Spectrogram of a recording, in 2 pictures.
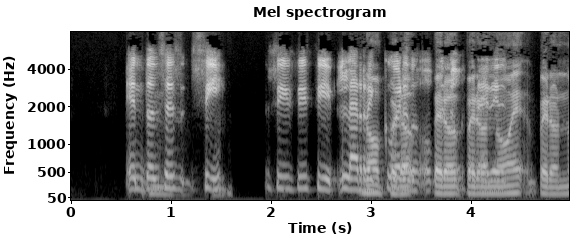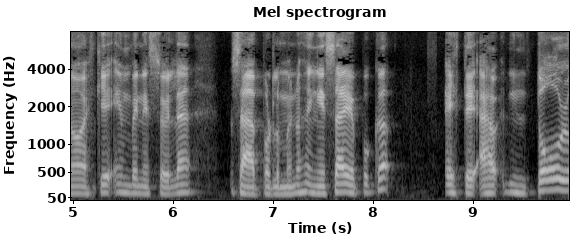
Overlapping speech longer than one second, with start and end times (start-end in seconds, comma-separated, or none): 2.9-4.4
